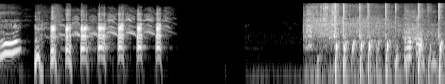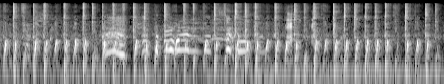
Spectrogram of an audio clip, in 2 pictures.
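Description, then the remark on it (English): A balloon with its top cut off, stretched over a car tailpipe, flaps in a loud, rapid, buzzing rattle driven by the running engine, wobbling in pitch for several seconds after a short burst of laughter and a pause. “stretched it over the top of the tailpipe of an automobile”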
